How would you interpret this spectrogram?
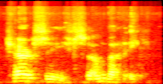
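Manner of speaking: ordinary delivery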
